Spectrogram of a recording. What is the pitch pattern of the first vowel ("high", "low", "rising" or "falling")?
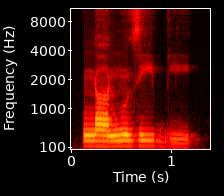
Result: high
